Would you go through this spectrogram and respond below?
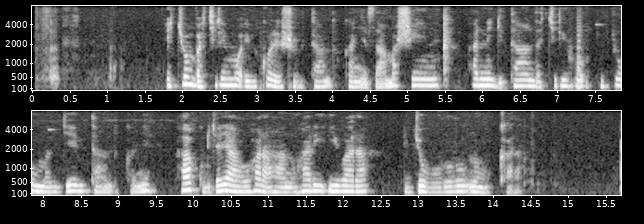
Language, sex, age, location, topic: Kinyarwanda, female, 36-49, Kigali, health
